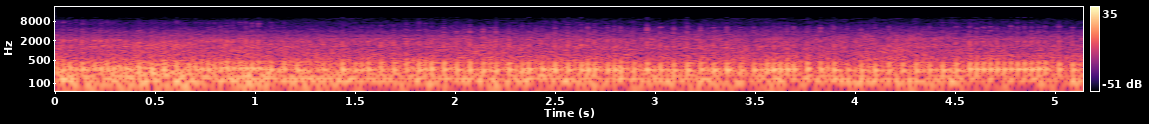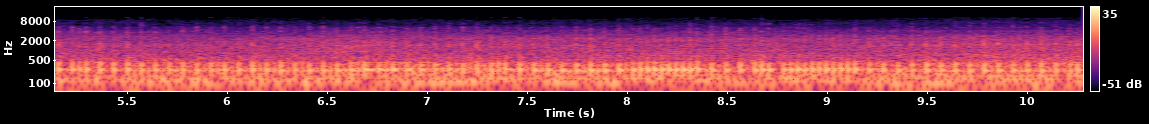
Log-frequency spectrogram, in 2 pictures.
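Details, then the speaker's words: Yamaha Force on the road near 90–100 km/h in third gear, after a loose spark plug was tightened: engine pulls steadily under road and wind noise with no stumbling or popping; misfire gone, normal running. "sudah nggak ada brebet-brebet karena kemarin tuh businya kendor"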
